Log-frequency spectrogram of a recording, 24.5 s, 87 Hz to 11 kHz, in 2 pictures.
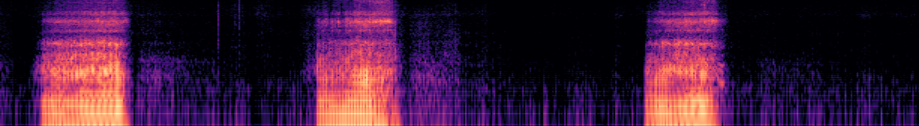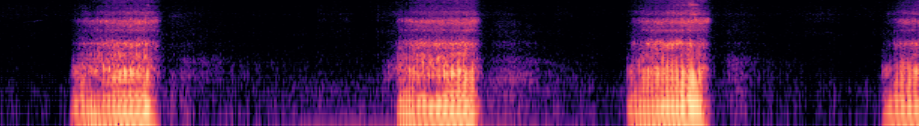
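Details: A dog snores steadily, about 14 rumbling breaths a minute, with quiet pauses between them.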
